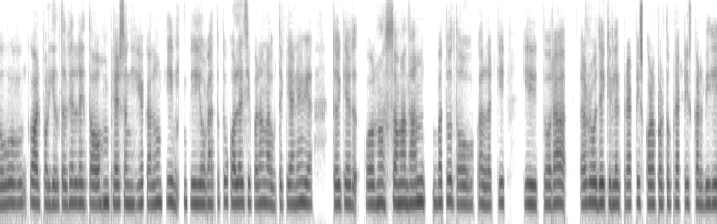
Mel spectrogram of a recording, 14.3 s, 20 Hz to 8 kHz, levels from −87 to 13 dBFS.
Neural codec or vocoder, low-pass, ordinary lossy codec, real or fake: codec, 16 kHz, 0.8 kbps, ZipCodec; none; none; fake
